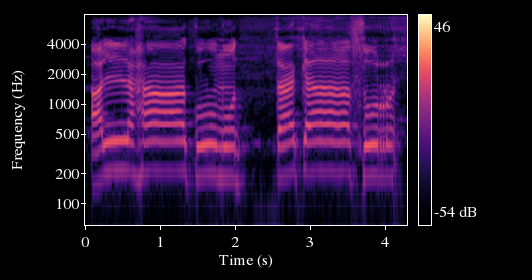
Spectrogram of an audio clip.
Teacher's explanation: الہاکم التکاثر، کتنے لوگ ایسے ہوتے ہیں ال اس طرح بول دیتے ہیں، یہ لام کی آواز ہلکی سی آواز آنی چاہیے، مگر اس میں قلقلہ کی طرح اس طرح آواز ٹکرانی نہیں چاہیے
